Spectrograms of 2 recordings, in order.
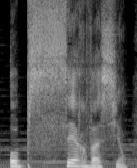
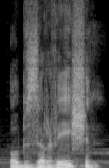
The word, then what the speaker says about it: observation: here for pronunciation sake the S after the B is a strong s observation whereas in English the S sounds like a z observation that's a big difference between English and French observation quite strong sounds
